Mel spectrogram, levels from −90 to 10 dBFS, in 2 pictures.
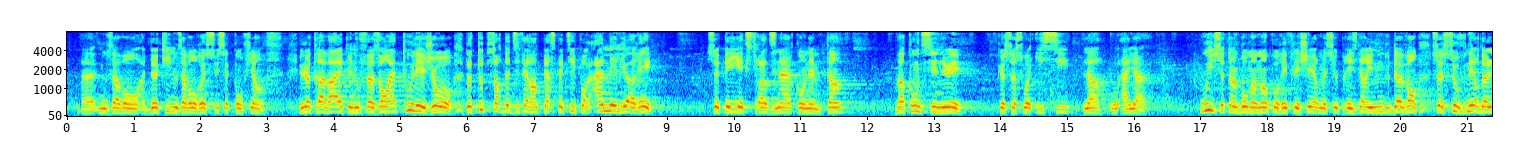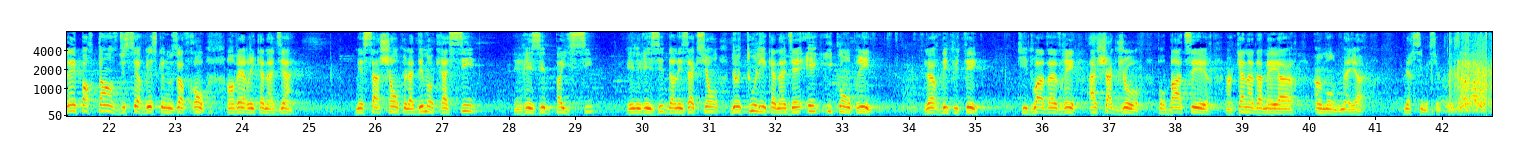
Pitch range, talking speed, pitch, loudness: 155-190 Hz, 155 wpm, 170 Hz, -15 LUFS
